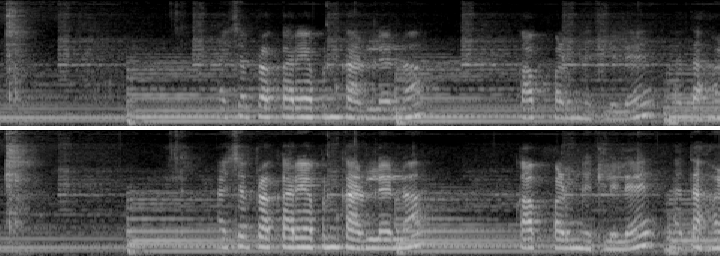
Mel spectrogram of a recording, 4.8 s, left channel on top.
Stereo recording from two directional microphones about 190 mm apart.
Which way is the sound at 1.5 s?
30° right (ahead or behind).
